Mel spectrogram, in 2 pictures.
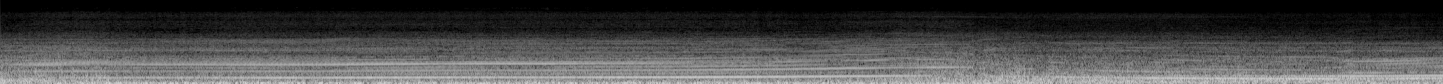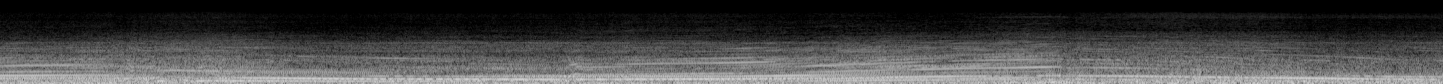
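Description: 2009 Kawasaki ZX-6R's inline-four engine heard onboard at speed on track. The note climbs slowly, drops about ten seconds in and again a few seconds later, then rises to a high point near the end before falling away, over a steady rush of wind.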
